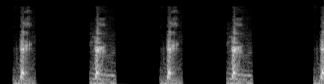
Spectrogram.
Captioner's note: hic!; hic!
